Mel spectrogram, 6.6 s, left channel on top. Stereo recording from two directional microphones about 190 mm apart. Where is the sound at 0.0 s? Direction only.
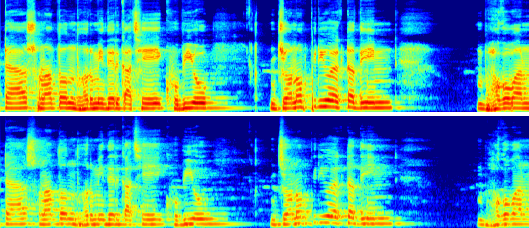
30° left (ahead or behind).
